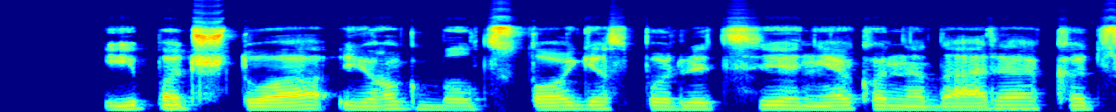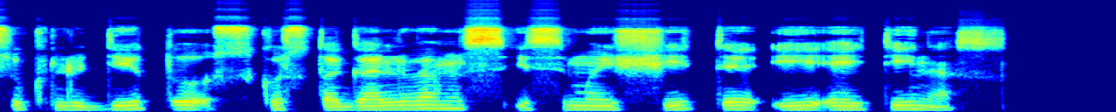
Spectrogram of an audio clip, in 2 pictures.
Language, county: Lithuanian, Klaipėda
